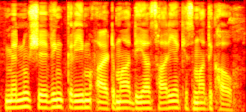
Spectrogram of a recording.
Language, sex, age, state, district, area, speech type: Punjabi, male, 30-45, Punjab, Pathankot, rural, read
